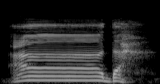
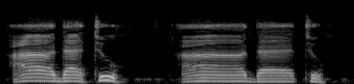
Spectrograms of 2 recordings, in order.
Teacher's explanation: With sukoon, because this is dot here. We don't pronounce it as T, we pronounce it as H or he, ha, hu, he, and of course the short vowel is ignored.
